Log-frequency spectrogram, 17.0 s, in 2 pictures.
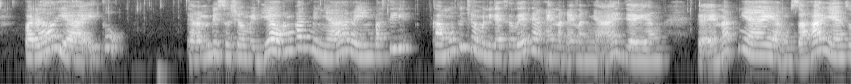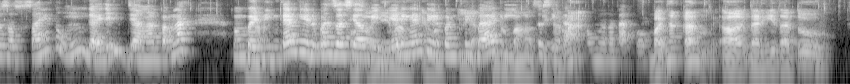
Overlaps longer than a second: present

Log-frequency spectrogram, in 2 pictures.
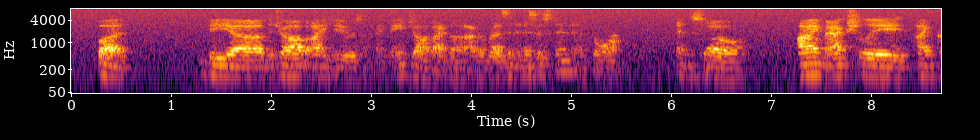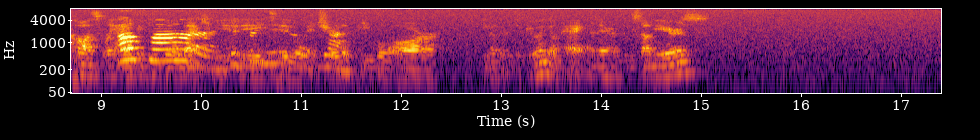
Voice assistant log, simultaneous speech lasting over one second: present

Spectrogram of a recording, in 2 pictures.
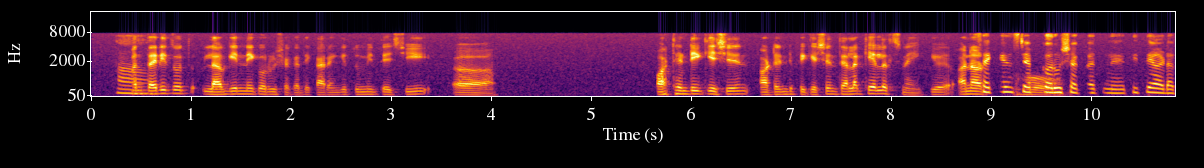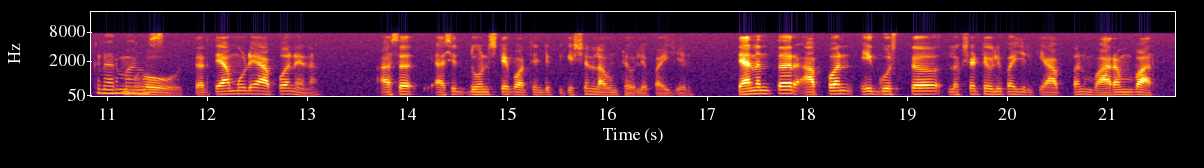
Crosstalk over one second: none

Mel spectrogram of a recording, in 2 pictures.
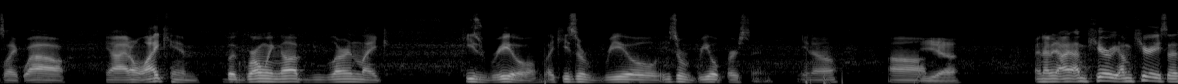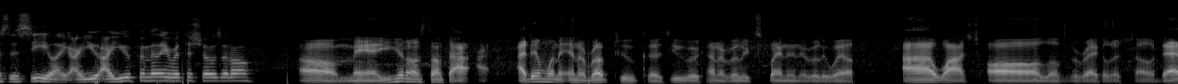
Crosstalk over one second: none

